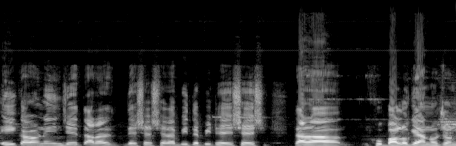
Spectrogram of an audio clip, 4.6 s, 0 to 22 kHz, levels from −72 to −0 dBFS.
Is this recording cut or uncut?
uncut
